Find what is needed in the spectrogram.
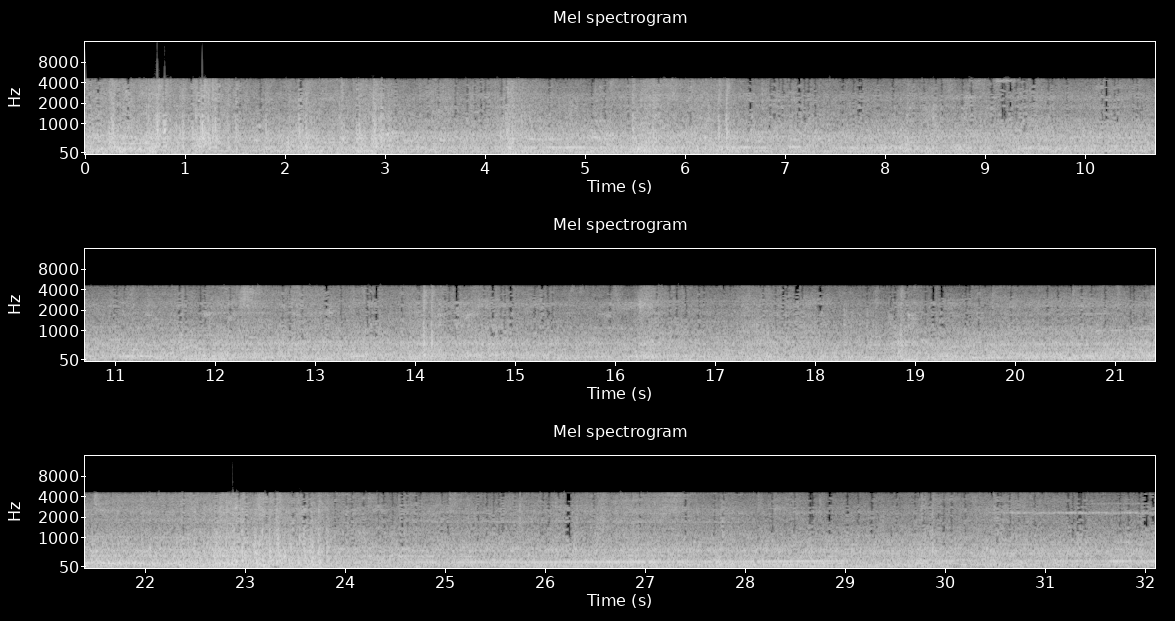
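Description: A Dennis Trident three-axle double-decker bus heard from on board while driving: the diesel engine and drivetrain run under steady road noise with body rattles and clicks. A low whine rises slightly in pitch near the end.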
